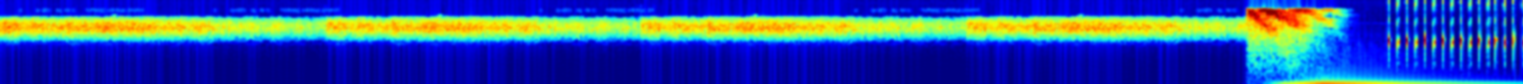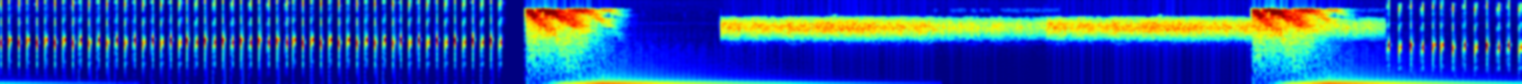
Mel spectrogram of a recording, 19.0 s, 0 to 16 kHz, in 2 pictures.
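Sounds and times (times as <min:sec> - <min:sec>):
rapidly pulsing electronic tone: 0:08.6 - 0:12.8, 0:18.1 - 0:19.0.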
